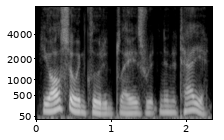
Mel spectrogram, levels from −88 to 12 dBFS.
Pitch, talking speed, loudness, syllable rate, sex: 120 Hz, 180 wpm, -19 LUFS, 5.8 syllables/s, male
